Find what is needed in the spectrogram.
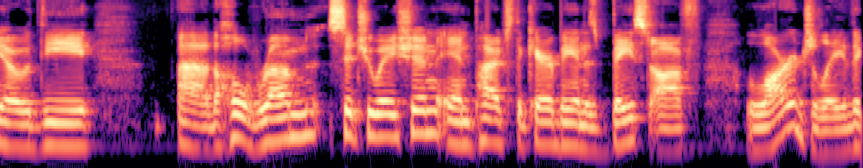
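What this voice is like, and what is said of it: Usual voice. Nothing is said of it.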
